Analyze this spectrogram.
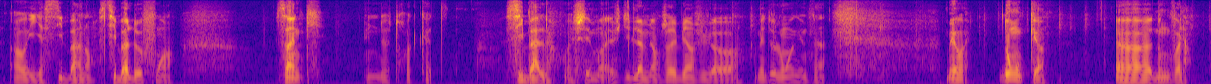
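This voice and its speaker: A man with a fairly low pitch speaks at a moderate pace, taking long, frequent pauses, his loudness swinging widely and his pitch varying in an ordinary way. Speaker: gaming youtuber. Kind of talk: gameplay commentary. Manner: halting.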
